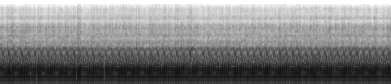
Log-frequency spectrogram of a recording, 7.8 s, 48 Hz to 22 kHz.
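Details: Nissan Skyline R32 with RB20DET at steady low idle, with a slightly uneven pulse and an occasional stumble. Owner suspects a slight idle misfire; the car randomly stalls at idle and while driving.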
